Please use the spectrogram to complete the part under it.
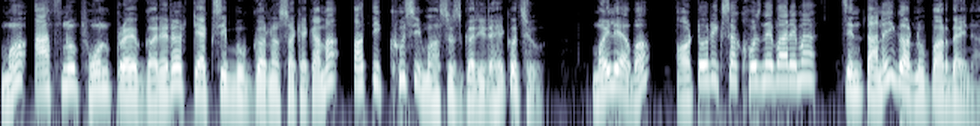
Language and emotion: Nepali, happy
